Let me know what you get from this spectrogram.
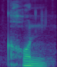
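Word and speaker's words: คน: In Thailand, people or human is pronounced as the word kon.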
